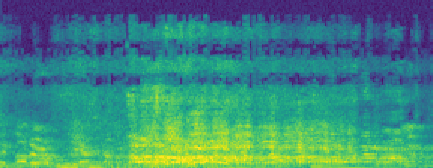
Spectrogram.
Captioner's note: laughs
